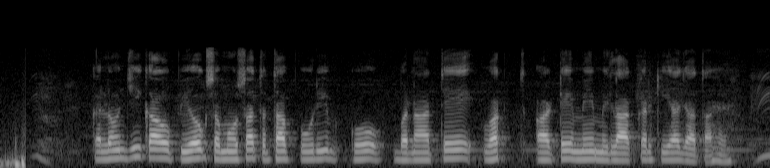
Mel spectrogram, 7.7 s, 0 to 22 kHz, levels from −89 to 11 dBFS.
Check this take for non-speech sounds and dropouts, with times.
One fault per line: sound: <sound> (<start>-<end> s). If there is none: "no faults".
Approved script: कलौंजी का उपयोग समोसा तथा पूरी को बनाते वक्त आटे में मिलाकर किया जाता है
no faults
